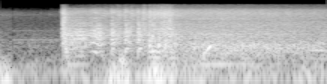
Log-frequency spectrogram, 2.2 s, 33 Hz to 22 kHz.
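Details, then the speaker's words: 2009 Honda Pilot 3.5L V6, first start after timing belt replacement: short crank, catches at once and settles into a steady, even idle with no knocks or slapping, confirming timing is correct. "all right sounds good if your timings go wrong in there should happening when you crank it so at this point here timing is right"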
